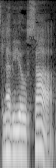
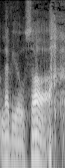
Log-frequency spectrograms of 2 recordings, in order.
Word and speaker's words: Leviosa: to do it and Hermione says it's levosa not Leviosa all right you do it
